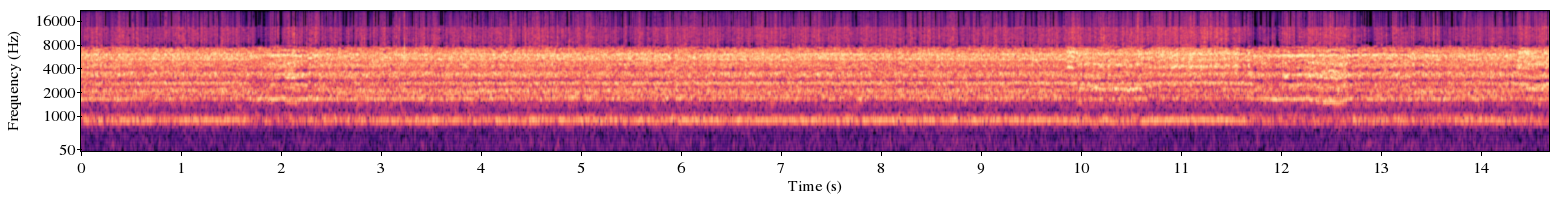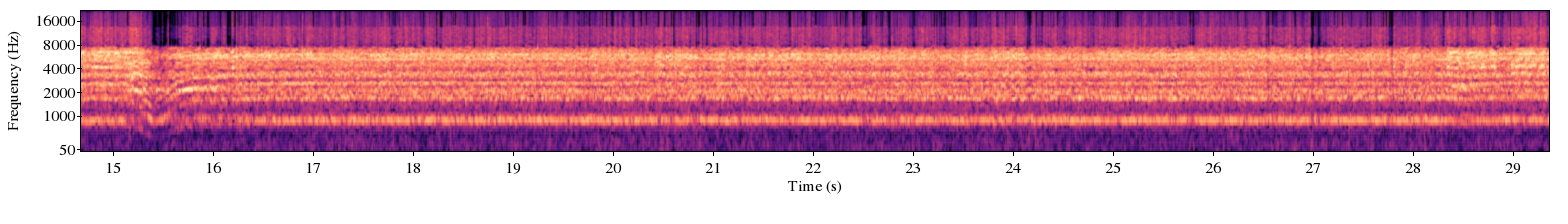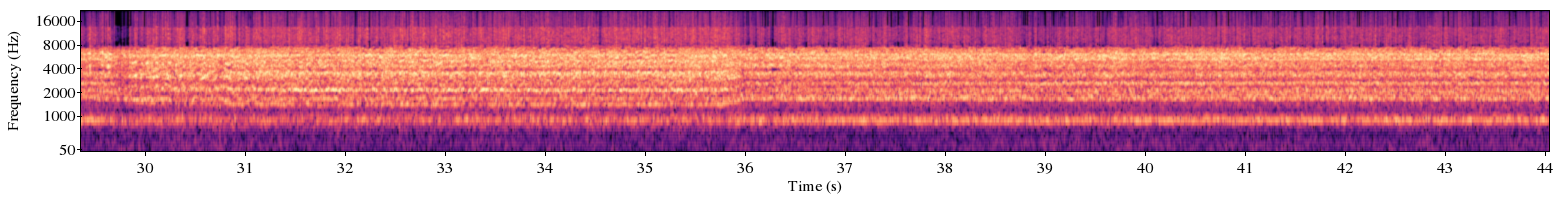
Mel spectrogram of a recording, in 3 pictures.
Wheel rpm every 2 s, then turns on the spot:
230, 230, 230, 230, 230, 220, 230, 180, 230, 230, 230, 230, 230, 230, 230, 210, 210, 210, 230, 230, 230, 230.
none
